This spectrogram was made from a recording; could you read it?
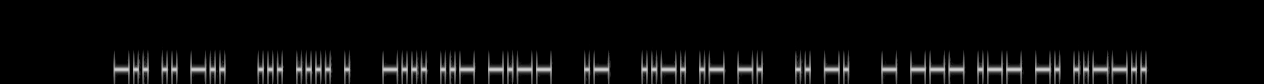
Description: Morse code, heard as a keyed tone, about 25 wpm, 700 Hz. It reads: DID SHE BUY A FAN IN TOWN?
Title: Sentences from Top 1300 Words 25wpm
